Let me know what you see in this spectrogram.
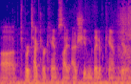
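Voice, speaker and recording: A man narrating as game master of a tabletop game, steady and descriptive with small fillers. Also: low voice, brisk, crowd noise.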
